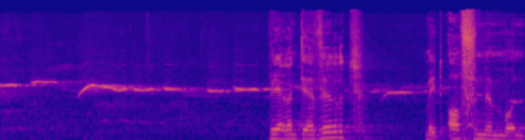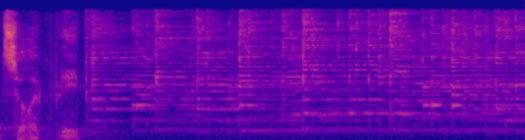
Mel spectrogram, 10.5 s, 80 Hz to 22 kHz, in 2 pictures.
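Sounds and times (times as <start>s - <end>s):
person whistling a cheerful tune while walking away: 0.0s - 2.7s, 3.7s - 4.3s
speech: 2.7s - 6.4s.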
